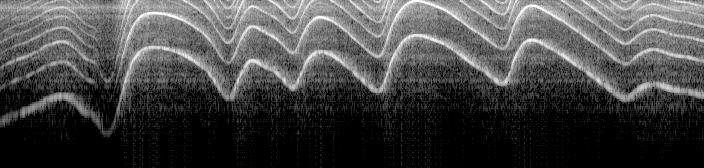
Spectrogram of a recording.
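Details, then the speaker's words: Slot car motor after refitting, gears run in by pushing the axle sideways at about six volts: a high, clean whine that swoops with the throttle, with no grinding. The gear mesh is now very smooth. "that just pushing the X all over running the gazing really makes the mesh very smooth"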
